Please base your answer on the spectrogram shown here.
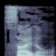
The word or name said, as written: sidle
